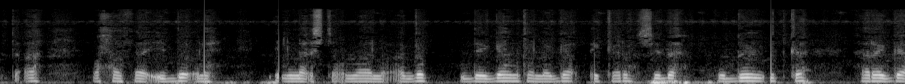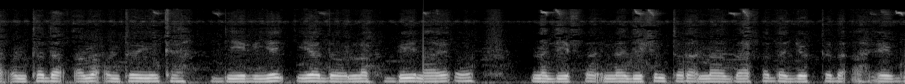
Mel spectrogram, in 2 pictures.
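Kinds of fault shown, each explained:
Generation loss: The sound is swirly, hollow and smeared, with blurred attacks. It likely comes from around ten repeated lossy encodes, fitting AAC-LC at 64 kbit/s. A single encode at that rate would not sound this degraded.
Dropped buffer (overrun): Seven skips, from 2.04 s to 15.88 s, each an abrupt jump forward in the speech, skipping roughly a tenth to a third of a second. There is no silent gap, unlike a dropout, so the likely cause is overwritten capture buffers.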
